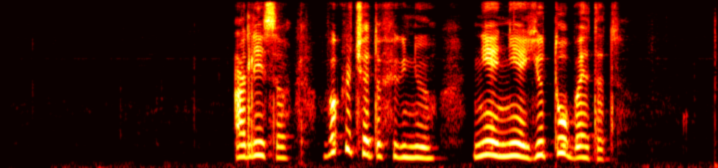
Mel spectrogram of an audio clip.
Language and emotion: Russian, neutral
